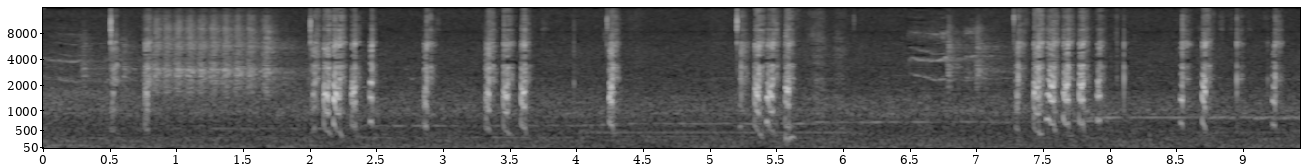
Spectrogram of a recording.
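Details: Cat making rapid ekekekk chatters, bursts of sharp clicking stutters in quick runs of several pulses, repeated in clusters every second or two, over a faint background hiss.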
